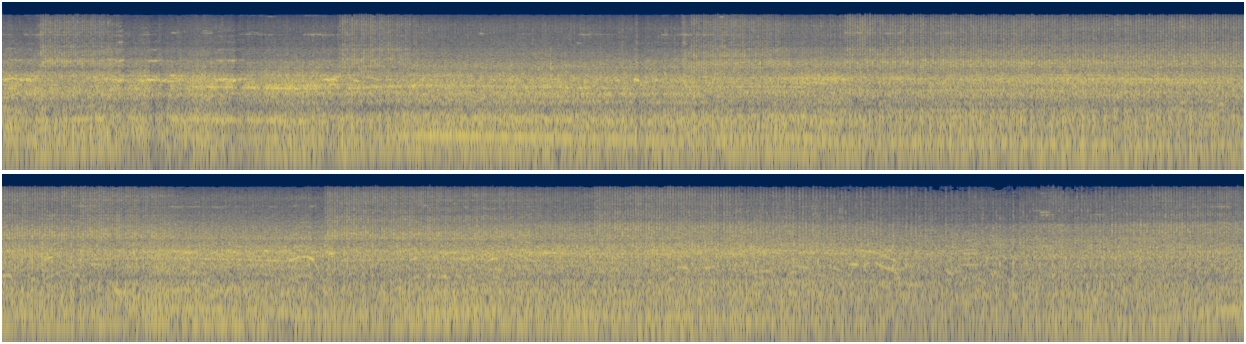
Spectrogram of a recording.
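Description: An old crawler tractor engine chugs and rumbles nearby, outdoors.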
